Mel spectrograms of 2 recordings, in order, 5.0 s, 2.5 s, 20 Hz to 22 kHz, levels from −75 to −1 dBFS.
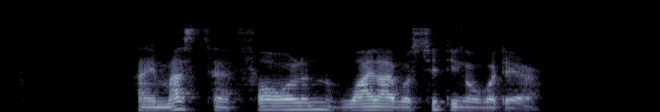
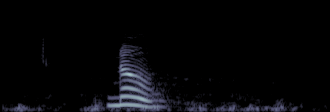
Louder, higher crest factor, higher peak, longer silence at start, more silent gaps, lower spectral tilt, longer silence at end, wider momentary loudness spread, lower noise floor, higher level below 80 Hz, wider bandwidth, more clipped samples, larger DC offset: about the same, -31 LUFS vs -30 LUFS; about the same, 22 dB vs 20 dB; first, -10 dBFS vs -14 dBFS; first, 1.05 s vs 0.1 s; neither; about the same, -6 dB/octave vs -7 dB/octave; first, 0.9 s vs 0.35 s; second, 10 LU vs 26 LU; first, -78 dBFS vs -59 dBFS; about the same, -74 dBFS vs -76 dBFS; first, 9 kHz vs 6.8 kHz; neither; neither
